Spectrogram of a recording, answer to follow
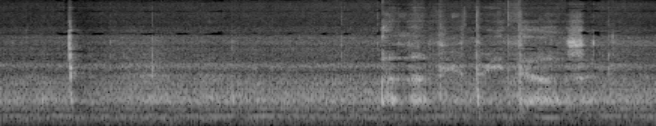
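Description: A single kiss smack about half a second in, then a man whispering softly over a faint steady hiss in the second half.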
